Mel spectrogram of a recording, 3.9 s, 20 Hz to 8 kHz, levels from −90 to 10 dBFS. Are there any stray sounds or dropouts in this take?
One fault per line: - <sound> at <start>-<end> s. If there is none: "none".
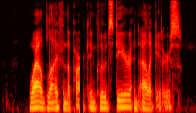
- dropout at 1.6-1.7 s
